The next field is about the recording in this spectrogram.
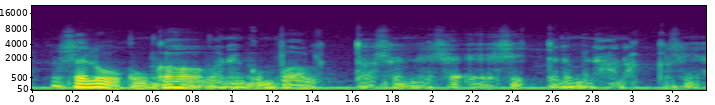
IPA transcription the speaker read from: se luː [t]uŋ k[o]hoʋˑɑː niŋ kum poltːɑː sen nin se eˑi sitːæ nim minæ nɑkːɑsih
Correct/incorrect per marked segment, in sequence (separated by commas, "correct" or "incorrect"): incorrect, correct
